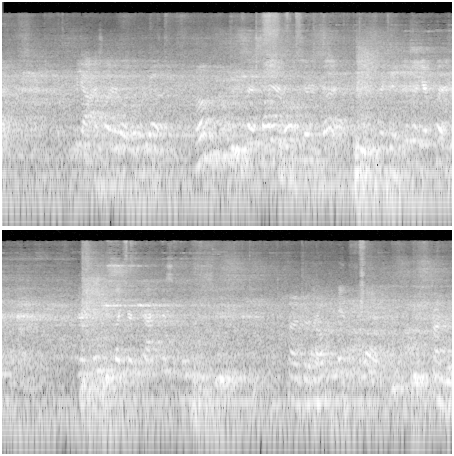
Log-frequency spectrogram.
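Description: A man talks nearby in a calm voice.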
